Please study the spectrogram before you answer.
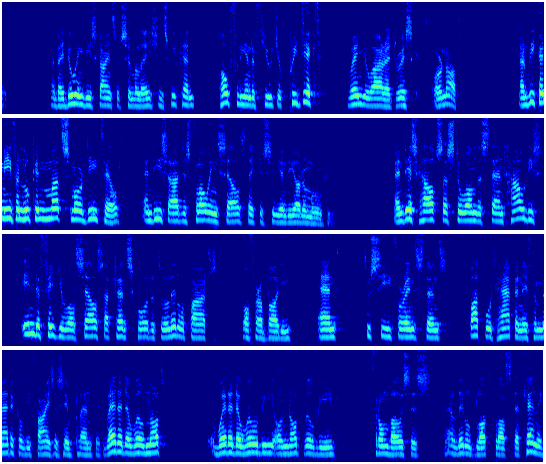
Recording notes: Recorded at the Science Museum on 27 September 2017.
